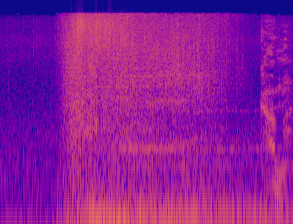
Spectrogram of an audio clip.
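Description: A fire crackles and hisses nearby.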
